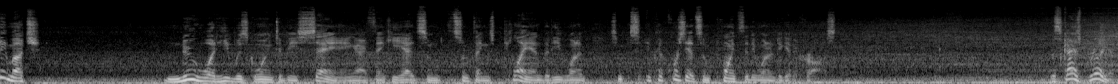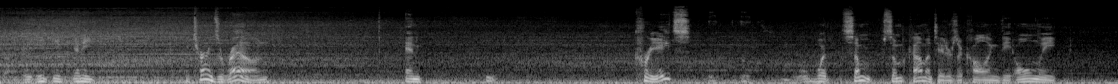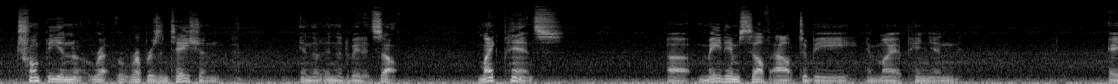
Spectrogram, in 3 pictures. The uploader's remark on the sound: This podcast comes from my car. Not while driving.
